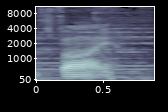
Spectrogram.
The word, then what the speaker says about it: Zwei: It's Zwei, so do Panzer Dragoon Zwei.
